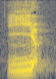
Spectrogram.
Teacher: tongue raised high up against the palate in order to make that sound and therefore it involves the palate so it's our palatal sound again that's the y sound or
